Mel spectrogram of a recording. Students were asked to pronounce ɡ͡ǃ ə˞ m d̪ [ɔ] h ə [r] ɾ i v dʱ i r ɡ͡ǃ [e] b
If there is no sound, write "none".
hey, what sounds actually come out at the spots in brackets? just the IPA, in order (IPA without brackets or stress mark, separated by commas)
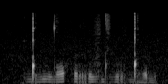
ɔ, r, ɛ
